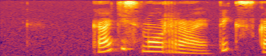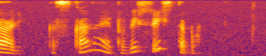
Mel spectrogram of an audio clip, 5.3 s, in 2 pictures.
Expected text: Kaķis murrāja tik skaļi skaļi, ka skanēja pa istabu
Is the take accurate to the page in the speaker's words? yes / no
no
